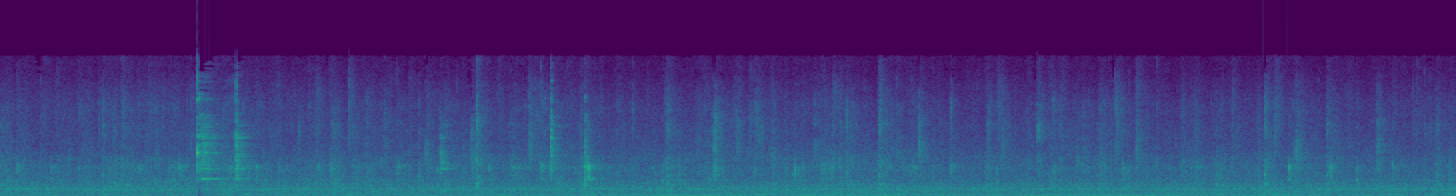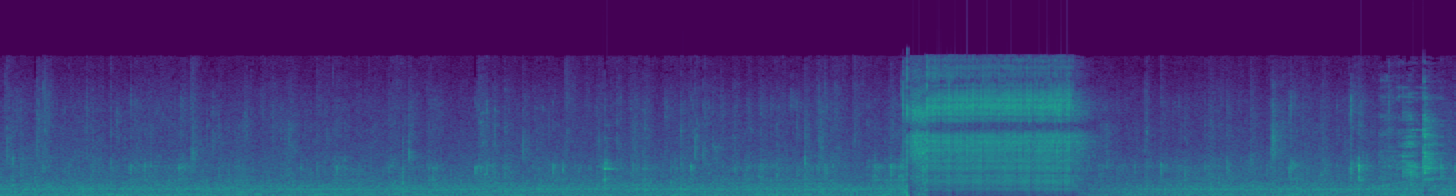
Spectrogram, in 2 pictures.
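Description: A steady, even hiss like rain, with a faint hum under it. About three-quarters of the way through, a loud, high hiss lasts for about a second.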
